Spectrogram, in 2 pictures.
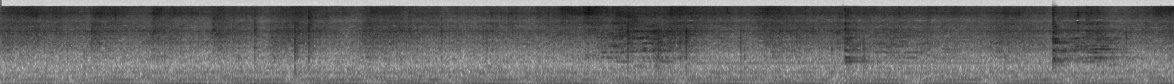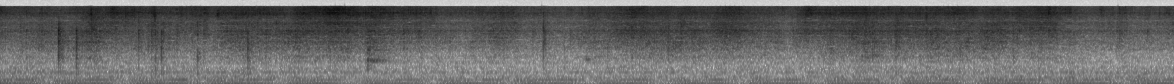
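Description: Shredded cabbage sizzling in a hot steel discada plow-disc wok over charcoal, stirred with a long-handled metal spatula that scrapes against the steel every few seconds.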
